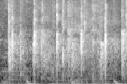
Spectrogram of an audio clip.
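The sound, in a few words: audience applauding two game show contestants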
